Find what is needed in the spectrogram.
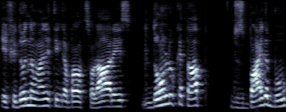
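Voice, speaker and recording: Bright and sharp in tone, a man with a Romanian accent talks at a moderate pace, his pitch fairly high with ordinary variation. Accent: Romanian accent, noticeable. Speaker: book reviewer. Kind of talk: casual book review monologue.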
